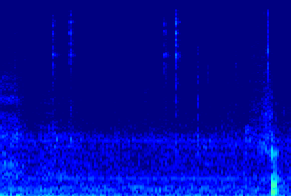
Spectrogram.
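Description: Someone types on a computer keyboard, a sparse run of faint, light key clicks with one slightly heavier tap near the end.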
